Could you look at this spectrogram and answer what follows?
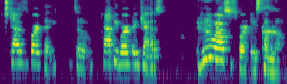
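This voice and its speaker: A woman's voice: a little high, a little slow. Woman reading chat in an echoey room. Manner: relaxed, reads out chat messages. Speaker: co-host reading viewer comments. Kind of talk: casual chat on a livestream.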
